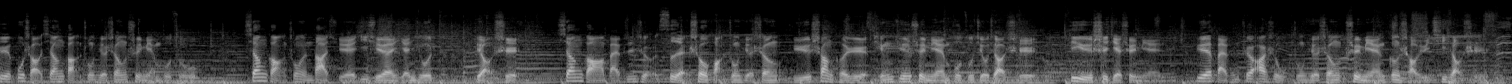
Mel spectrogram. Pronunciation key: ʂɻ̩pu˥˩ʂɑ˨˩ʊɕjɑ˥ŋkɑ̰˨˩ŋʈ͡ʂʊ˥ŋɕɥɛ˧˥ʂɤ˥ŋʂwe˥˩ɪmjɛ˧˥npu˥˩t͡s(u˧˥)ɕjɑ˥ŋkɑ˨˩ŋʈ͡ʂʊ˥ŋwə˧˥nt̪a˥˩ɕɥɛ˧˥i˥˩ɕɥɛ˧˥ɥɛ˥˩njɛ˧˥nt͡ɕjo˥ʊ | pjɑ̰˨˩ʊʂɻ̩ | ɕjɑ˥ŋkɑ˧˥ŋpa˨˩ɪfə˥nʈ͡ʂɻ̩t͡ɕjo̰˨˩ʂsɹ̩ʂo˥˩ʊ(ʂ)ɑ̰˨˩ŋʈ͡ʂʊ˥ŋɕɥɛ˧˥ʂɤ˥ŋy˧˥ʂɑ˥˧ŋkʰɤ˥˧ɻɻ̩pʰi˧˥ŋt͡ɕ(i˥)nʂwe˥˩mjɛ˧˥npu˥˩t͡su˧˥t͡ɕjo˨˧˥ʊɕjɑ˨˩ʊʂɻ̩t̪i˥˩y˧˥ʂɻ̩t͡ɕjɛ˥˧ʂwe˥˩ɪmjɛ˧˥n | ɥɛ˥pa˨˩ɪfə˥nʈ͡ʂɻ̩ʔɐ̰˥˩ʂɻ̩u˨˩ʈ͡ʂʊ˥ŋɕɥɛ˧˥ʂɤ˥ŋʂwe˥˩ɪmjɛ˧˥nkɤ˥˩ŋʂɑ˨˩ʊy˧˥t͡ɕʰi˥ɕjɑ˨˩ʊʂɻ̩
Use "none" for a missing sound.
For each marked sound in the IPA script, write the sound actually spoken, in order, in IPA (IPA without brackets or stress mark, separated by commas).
u˧˥, f, y˥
